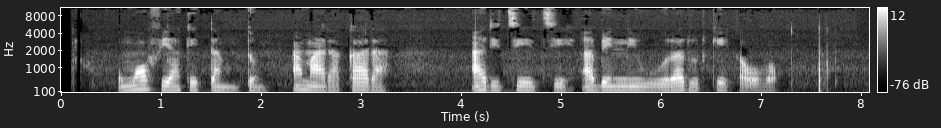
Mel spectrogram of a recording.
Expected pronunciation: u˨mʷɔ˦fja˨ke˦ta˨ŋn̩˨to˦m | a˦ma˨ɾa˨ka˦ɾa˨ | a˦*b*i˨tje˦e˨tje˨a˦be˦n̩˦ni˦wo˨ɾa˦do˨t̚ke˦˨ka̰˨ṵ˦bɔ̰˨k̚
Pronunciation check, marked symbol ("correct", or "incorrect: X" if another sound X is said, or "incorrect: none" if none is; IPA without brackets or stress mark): incorrect: d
